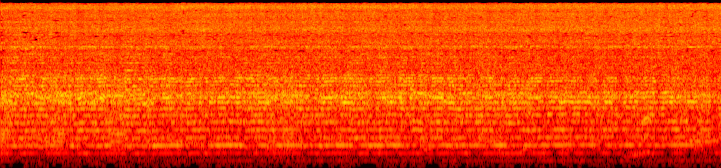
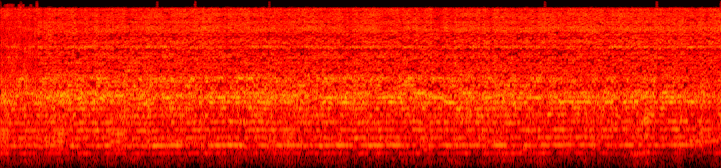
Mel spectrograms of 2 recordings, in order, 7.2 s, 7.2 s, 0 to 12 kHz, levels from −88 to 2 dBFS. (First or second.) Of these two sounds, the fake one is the second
